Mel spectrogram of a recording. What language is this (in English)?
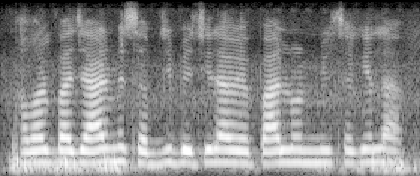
Bhojpuri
